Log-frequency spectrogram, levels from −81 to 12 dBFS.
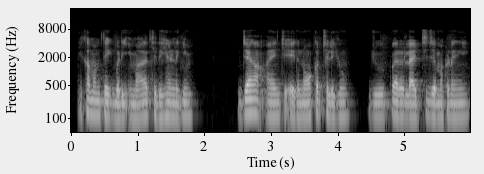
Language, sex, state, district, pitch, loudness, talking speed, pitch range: Hindi, male, Uttarakhand, Uttarkashi, 110 Hz, -21 LUFS, 220 wpm, 110-115 Hz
